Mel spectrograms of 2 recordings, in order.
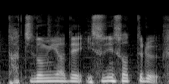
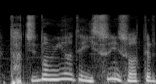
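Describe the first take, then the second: First: Said in the usual way. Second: Incredulous repeat. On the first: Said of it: "立ち飲み屋で椅子に座ってるって". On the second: Retold or imitated. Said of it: "こいつよっぽど偉い人なんやろうな".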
